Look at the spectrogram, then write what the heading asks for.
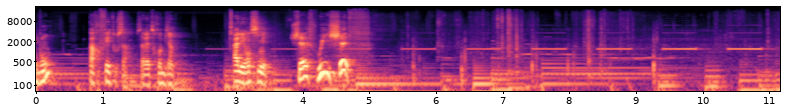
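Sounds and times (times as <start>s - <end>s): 
speech: 0.0s - 5.0s
semi-trailer truck reversing beeps while parking: 2.5s - 4.0s, 4.7s - 11.1s
traffic noise: 4.8s - 11.1s.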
